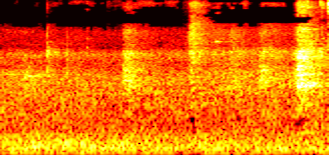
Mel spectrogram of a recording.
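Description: Needle-nose pliers working a wire safety pin out of a bicycle disc brake caliper: a few faint small metallic clicks and scrapes, the sharpest just before the end, as the pin comes loose.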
